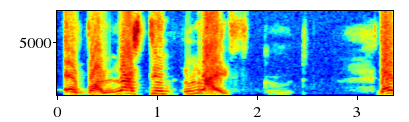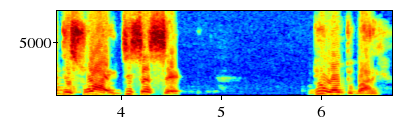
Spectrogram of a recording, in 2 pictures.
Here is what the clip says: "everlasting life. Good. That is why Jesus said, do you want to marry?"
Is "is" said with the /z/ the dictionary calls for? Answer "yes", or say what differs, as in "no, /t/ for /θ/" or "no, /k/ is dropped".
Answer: no, /s/ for /z/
